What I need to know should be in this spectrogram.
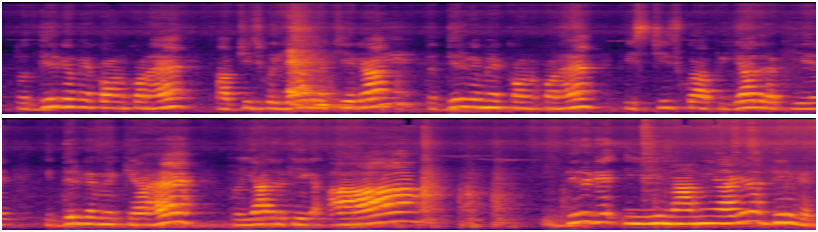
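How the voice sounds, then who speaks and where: In this exam-prep Hindi grammar lecture, a woman's slightly high, darkish voice comes from away from the mic amid roomy echo and slight background noise. She goes over points repeatedly and keeps making sure her students understand. She speaks to them affectionately.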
